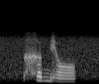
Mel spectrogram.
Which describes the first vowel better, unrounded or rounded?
unrounded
